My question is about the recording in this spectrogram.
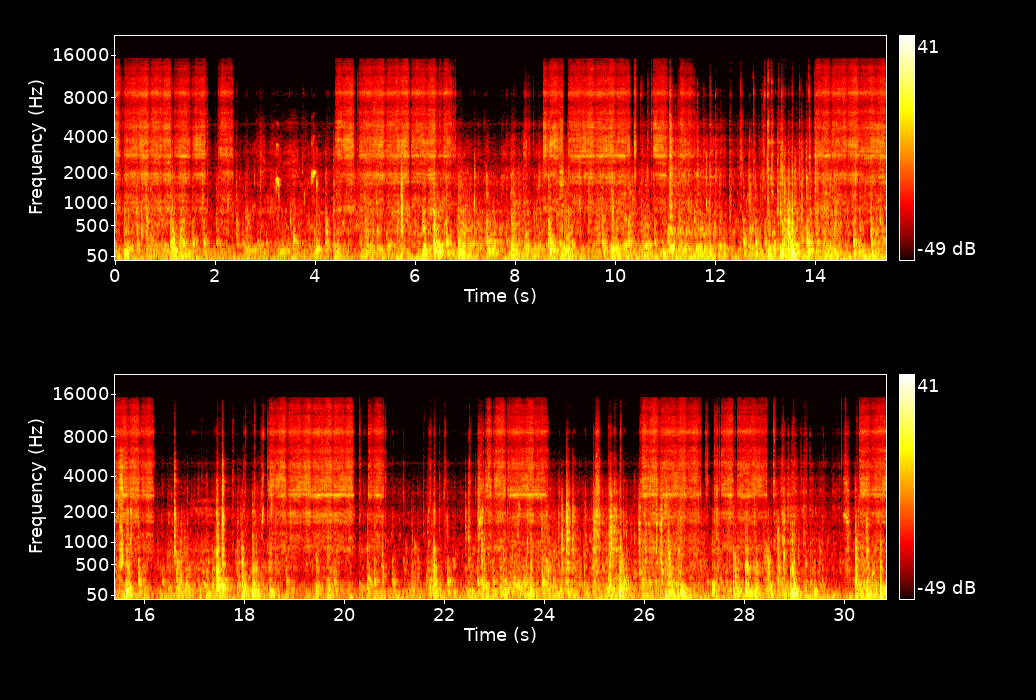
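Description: Deck sounds of a small fishing boat at sea: a constant rush of wind and water, with irregular knocks and clatter of gear on the deck.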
